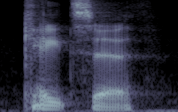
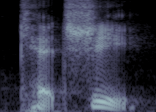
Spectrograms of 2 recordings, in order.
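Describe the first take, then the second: First: The name is said like 'kate-sith'. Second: The name is said like 'ket-shee'. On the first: It is easier for English speakers. "it's easier for English speakers to just be like Kate Sith" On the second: It follows the original source of the name. "it made sense for the character to be called Ketchi"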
